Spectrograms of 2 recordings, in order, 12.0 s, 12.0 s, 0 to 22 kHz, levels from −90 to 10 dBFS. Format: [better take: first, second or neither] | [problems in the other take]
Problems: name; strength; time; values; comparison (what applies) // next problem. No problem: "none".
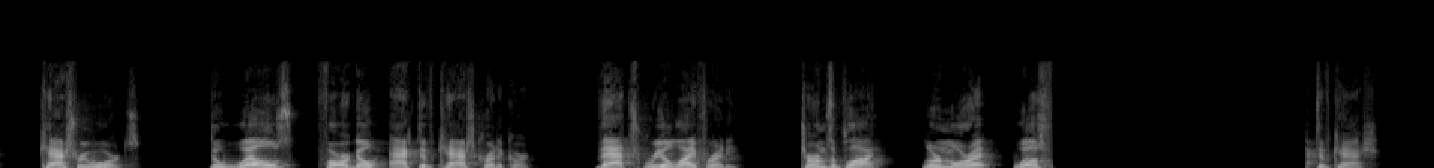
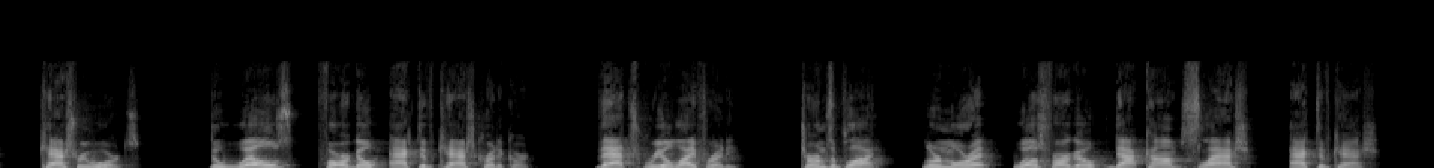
second | audio cutting out; at 9 s for 2 s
